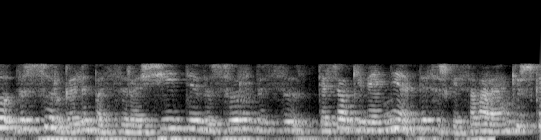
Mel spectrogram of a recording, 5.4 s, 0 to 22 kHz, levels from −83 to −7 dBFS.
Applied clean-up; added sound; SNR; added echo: none; Chink, clink; 8 dB; reverberation time 0.6 s.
